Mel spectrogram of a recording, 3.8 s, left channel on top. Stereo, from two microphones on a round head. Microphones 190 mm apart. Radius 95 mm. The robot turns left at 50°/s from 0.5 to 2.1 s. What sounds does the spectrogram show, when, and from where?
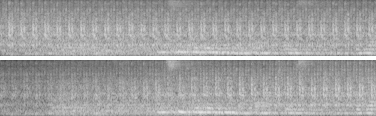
1.5 s a woman speaking: 65° right (ahead or behind), 3.5 m; by 3.8 s 40° right (ahead or behind), 3.5 m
